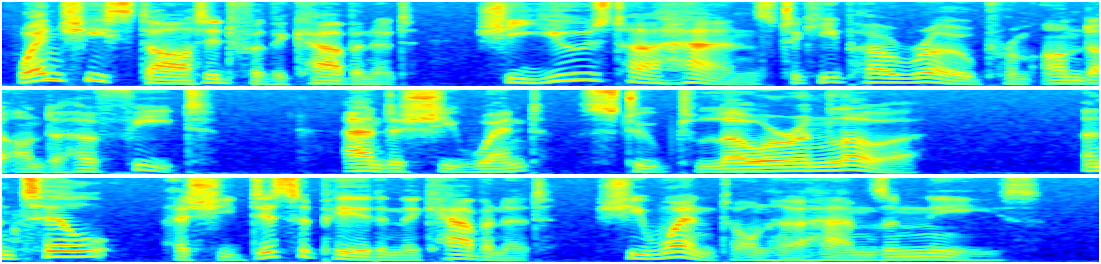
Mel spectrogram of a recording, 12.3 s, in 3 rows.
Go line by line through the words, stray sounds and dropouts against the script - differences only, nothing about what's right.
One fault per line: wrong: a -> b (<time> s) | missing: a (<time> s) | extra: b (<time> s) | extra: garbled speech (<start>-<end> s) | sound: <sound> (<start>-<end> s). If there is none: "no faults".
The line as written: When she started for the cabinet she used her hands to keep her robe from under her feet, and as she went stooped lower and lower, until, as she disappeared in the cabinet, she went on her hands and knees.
extra: under (4.1 s)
